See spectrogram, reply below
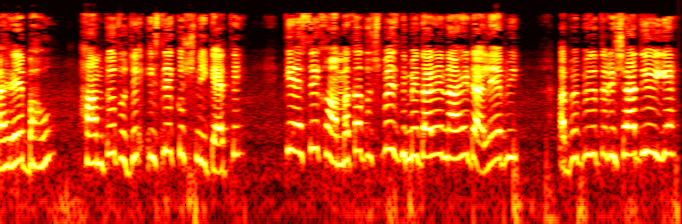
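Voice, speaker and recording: A woman's voice: extremely high pitch, normal speed, bright, forceful tone. A woman voicing an old, bossy mother-in-law in a cartoon, giving orders and scolding. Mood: commanding. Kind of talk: cartoon voice acting.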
